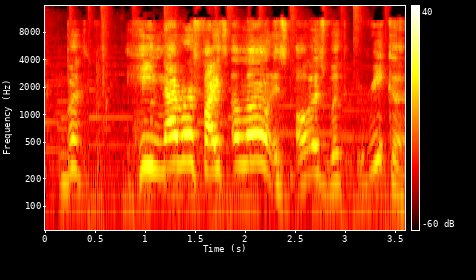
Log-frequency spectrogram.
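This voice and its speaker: At a moderate pace, a man speaks over music in the background. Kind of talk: casual anime commentary.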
